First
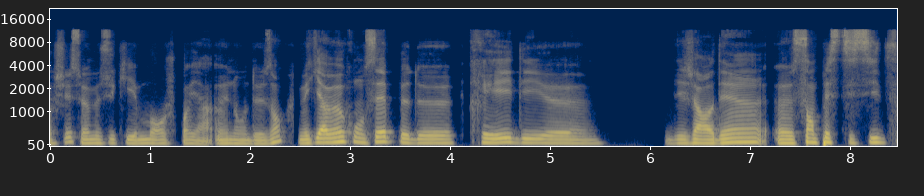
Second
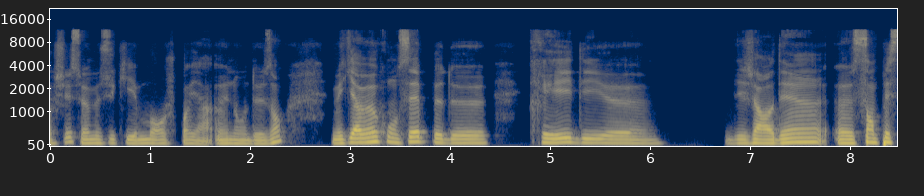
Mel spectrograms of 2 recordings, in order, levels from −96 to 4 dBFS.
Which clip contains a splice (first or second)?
first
